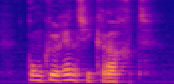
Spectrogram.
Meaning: competitiveness
- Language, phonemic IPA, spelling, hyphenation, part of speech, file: Dutch, /kɔŋ.kyˈrɛn.(t)siˌkrɑxt/, concurrentiekracht, con‧cur‧ren‧tie‧kracht, noun, Nl-concurrentiekracht.ogg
